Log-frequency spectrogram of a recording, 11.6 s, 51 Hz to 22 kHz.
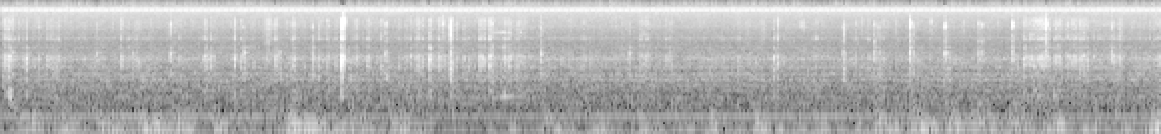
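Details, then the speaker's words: Philips 922 vacuum tube radio, cold restart on current-limited supply after hours off: low hiss and hum with irregular sharp crackles and pops returning while tuning; cause unconfirmed, owner suspects IF capacitors failing. "ah now that crackling seems to be there"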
